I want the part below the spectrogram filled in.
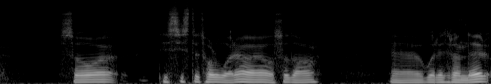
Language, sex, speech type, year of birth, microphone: Norwegian, male, spontaneous, 1981, Sennheiser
